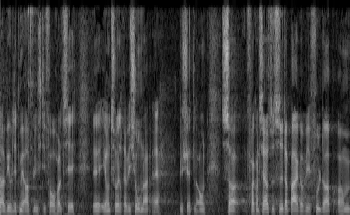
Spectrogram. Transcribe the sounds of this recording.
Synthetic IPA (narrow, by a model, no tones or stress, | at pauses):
æɐʋijo̝led̥me̝ɐɒ̽b̥ly̰ːsd̥ifɒːɦɒ̽l̰t͡sʰe̝ʔent͡sʰuel̰əʁɛʋiɕo̝̰ːnɐ̰ʔæ | b̥yɕed̥lɒ̰ʊn̩sɒ̽fʁɑ̈kʰɒnsæɐɐt͡sʰusið̩ˠd̥æ̈b̥ɑ̈ɡ̥ɐʋiful̰d̥ɒ̽b̥ɒ̽m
